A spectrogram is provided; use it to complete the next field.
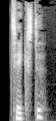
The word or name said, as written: tekste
